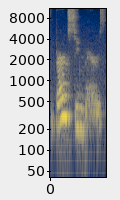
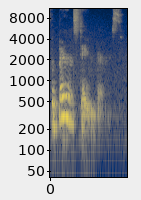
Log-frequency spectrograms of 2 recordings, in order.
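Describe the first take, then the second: First: The name ends with a 'steen' sound. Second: The name ends with a 'stain' sound. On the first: This is the commonly remembered version with an E. The speaker calls it wrong. "instead of it being pronounced" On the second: This is the actual name spelled with an A. The speaker calls it right. "it's pronounced"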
